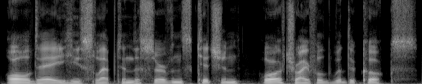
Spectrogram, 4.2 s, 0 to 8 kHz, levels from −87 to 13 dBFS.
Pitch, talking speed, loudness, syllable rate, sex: 100 Hz, 185 wpm, -20 LUFS, 4.1 syllables/s, male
